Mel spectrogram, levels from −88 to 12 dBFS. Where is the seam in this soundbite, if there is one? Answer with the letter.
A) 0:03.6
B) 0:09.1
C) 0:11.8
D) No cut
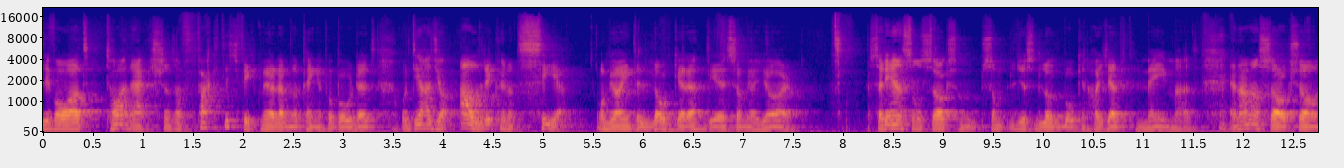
D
